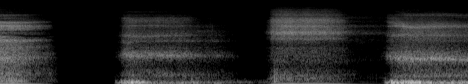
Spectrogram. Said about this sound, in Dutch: En ik ademde mijn hele leven ook verkeerd. Dat was diepe ademhaling, deed ik zo. Dan ging mijn buik in.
